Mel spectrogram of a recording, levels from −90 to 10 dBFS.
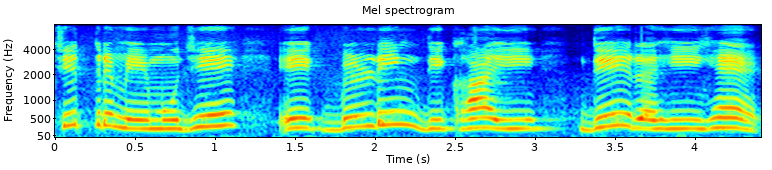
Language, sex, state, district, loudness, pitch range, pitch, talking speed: Hindi, female, Madhya Pradesh, Katni, -15 LUFS, 235-300 Hz, 250 Hz, 120 wpm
